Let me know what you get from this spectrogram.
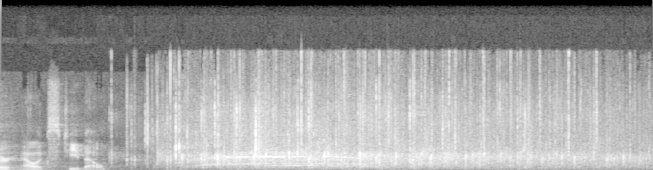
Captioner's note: audience cheering and clapping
